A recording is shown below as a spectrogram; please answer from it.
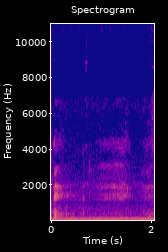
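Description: Near silence: room tone with a low steady hum and two faint ticks.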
